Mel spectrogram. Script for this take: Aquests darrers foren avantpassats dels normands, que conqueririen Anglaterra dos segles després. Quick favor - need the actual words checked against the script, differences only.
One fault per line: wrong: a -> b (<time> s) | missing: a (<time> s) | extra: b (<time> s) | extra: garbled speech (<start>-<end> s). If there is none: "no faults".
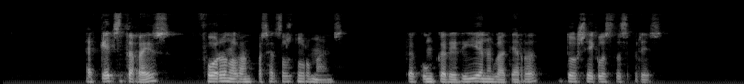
no faults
